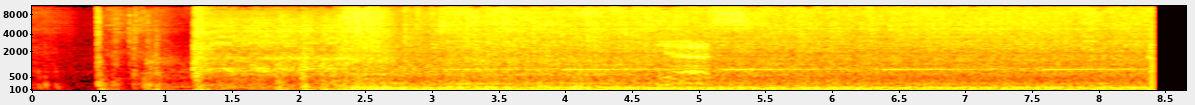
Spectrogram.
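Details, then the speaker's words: Engine-swapped Corvette C6 Z06, first start after the swap: cranks briefly, catches, then settles into a deep choppy idle loping about three times a second, normal for its big aggressive cam. "Hell yeah, brother. So weird. That's a hog ass cam."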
